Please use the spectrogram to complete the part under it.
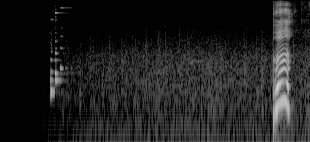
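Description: A man speaks briefly and quietly into a close microphone.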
